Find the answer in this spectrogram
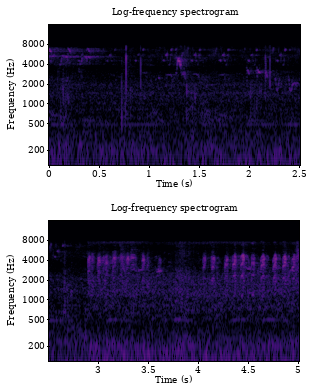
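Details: Sparrows and other birds give quick, high chirps in a busy run during the second half, over a steady low rumble of background noise.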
